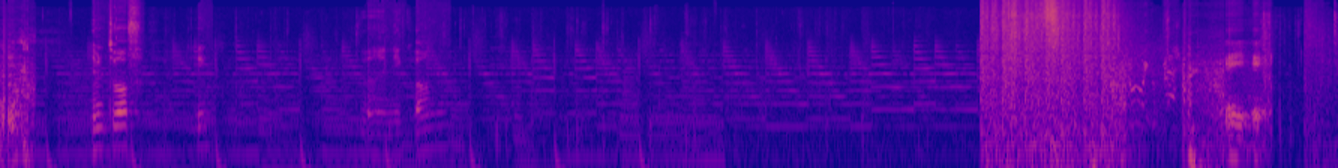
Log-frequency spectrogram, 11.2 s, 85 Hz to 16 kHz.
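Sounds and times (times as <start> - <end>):
speech: 0.8 - 1.9, 3.0 - 3.9, 10.2 - 10.6
video game gunfire bursts: 8.2 - 10.1.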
